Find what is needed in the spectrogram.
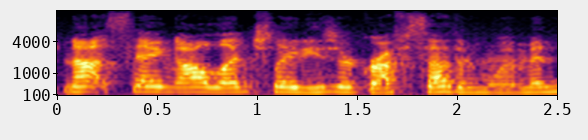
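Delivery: ordinary talk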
